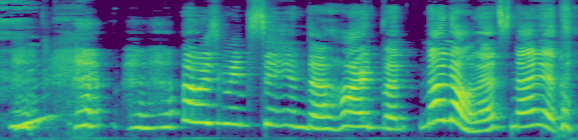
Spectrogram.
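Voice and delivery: high, laughing through words. Real, not acted. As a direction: giggle while saying it. Laughs at her own joke.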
